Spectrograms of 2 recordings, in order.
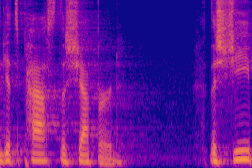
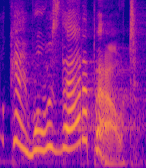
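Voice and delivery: much higher, squeaky bleating sheep; 4 dB louder than usual. Retold or imitated. Sheep complaining to the shepherd, high squeaky bleat. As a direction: play an indignant little sheep. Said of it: "No sheep can say to him".

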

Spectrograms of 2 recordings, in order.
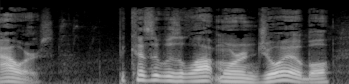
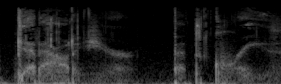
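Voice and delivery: whispering; 22 dB quieter than usual. Pretend. Mock whisper to listeners.

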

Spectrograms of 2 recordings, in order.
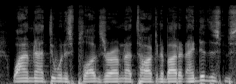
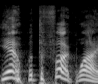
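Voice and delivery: baffled; 9 semitones higher, 4 dB louder than usual. Real, not acted. Asked if he's safe, baffled.

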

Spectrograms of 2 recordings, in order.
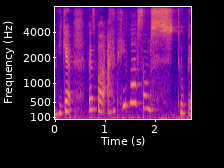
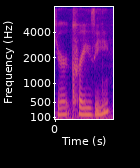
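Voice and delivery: slow hushed retort; 3 semitones lower, 10 dB quieter, slower than usual. Retold or imitated. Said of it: "I was like".

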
